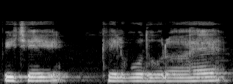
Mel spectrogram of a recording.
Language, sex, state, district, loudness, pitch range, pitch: Hindi, male, Uttar Pradesh, Shamli, -16 LUFS, 160-175 Hz, 170 Hz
